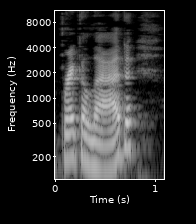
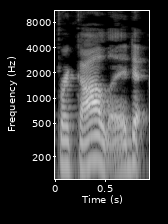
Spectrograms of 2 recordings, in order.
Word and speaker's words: Bregalad: This is a song from The Two Towers that Quickbeam, also called Bregalad, or Bregalad, I guess, if we're following Elvish pronunciation rules of second, you know, to last syllable emphasis.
